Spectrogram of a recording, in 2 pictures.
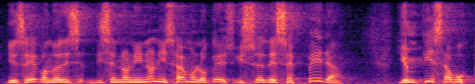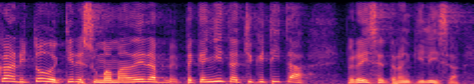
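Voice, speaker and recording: A man's voice: high-pitched, expressive, fairly quick, a little mellow. A middle-aged man with a Rioplatense accent, a pastor leading an evening church Bible study, preaching in a conversational way with homely anecdotes and colloquial asides. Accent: Rioplatense Spanish. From Argentina.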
